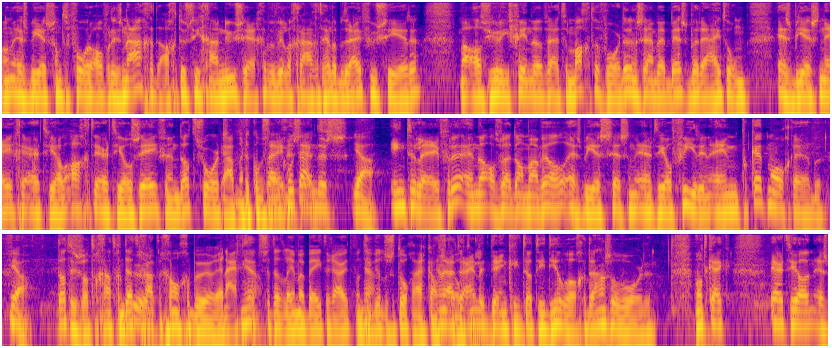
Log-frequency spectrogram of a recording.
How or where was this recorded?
busy venue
